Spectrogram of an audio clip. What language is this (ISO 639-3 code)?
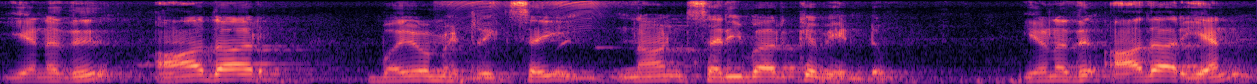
tam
